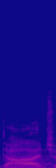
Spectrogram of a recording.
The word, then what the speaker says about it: DOGE: of the advocacy piece, especially the DOGE or the Dodge. I'm not sure. I've heard it pronounced both ways. I prefer to call it Doge so I don't insult the Dodge truck owners, comparing them to some federal agency.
